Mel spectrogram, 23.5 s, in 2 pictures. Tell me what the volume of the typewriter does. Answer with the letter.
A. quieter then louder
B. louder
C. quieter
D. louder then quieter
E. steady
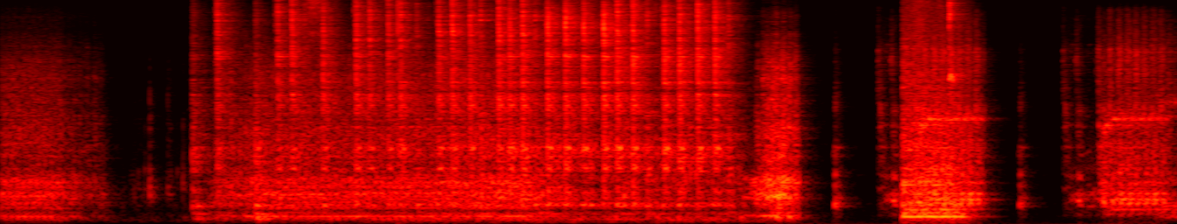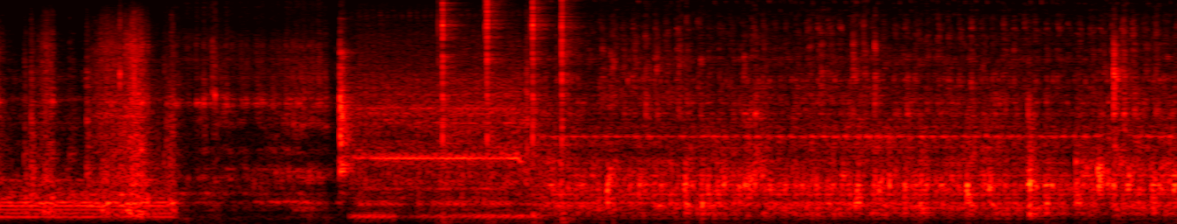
B.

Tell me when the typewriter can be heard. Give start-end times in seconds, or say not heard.
1.9-7.4.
